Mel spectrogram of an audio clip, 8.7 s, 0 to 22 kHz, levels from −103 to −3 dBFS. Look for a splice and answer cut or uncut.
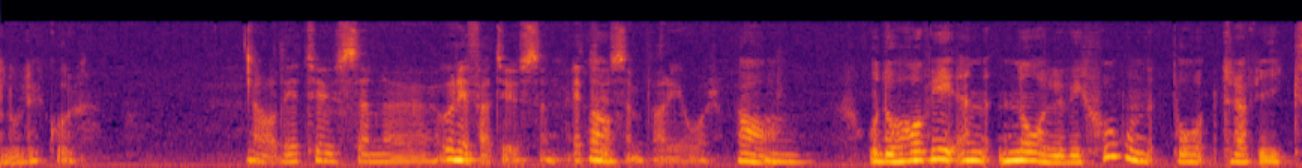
uncut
